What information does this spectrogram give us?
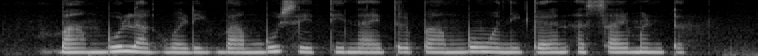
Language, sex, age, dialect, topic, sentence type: Marathi, female, 46-50, Southern Konkan, agriculture, statement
